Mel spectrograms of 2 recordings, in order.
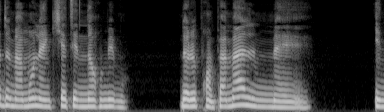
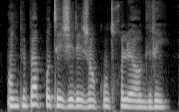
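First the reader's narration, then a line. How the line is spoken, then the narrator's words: Sad. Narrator (French): analysa tristement Harry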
